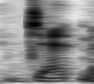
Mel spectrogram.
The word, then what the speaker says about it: Djent: Dent metal. – I couldn't pronounce that. – D-J-E-N-T. Yeah.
